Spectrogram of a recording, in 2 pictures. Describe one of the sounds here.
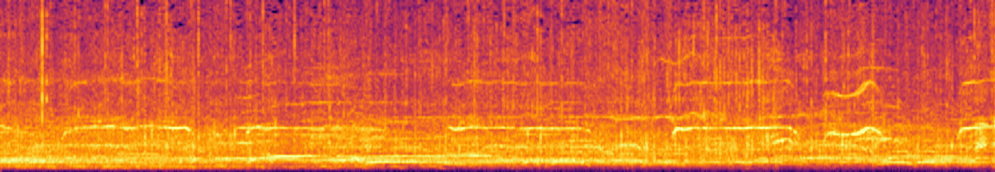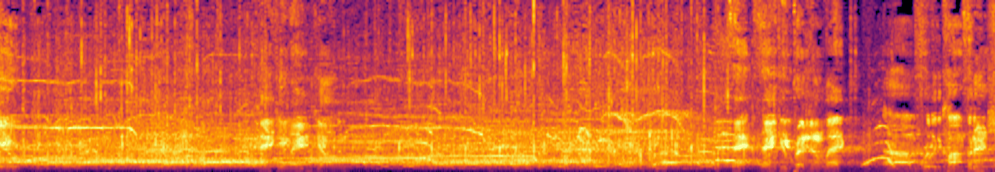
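A large crowd cheers and claps loudly in a big echoing hall.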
